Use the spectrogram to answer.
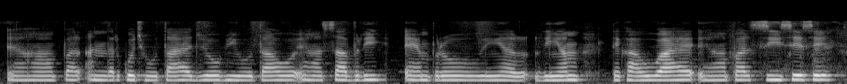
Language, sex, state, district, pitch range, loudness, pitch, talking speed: Hindi, female, Chhattisgarh, Kabirdham, 200-205 Hz, -16 LUFS, 200 Hz, 140 wpm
